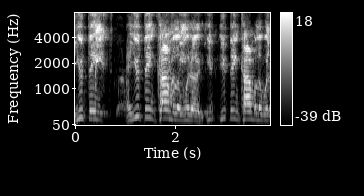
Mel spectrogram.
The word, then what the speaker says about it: Kamala: It's not Kamala, it's Kamla. Like the like a comma punctuation, comma la commla.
